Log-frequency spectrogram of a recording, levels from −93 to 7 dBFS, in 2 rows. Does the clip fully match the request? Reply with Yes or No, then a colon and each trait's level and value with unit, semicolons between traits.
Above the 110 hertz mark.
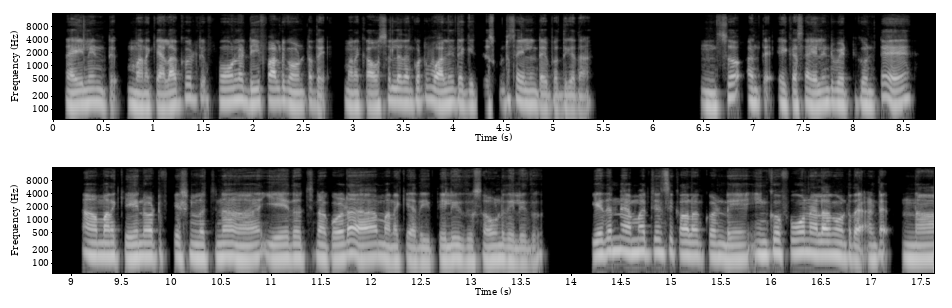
Yes: low, 135 Hz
